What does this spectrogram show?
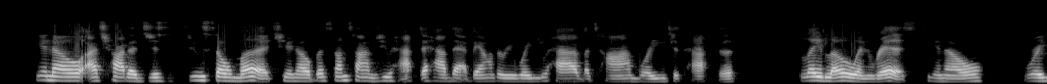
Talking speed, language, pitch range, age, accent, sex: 205 wpm, English, 145-175 Hz, 30-49, American, female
